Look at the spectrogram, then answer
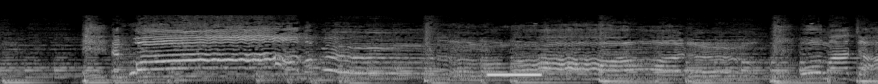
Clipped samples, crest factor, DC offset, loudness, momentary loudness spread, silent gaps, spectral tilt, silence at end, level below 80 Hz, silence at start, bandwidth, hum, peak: under 0.1%; 14 dB; under 0.1%; -21 LUFS; 11 LU; none; -4 dB/octave; 0 s; -40 dBFS; 0 s; 11 kHz; none; -8 dBFS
